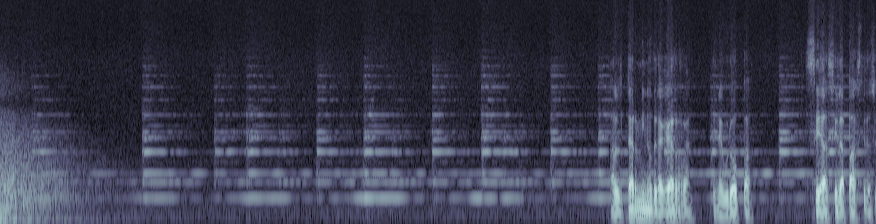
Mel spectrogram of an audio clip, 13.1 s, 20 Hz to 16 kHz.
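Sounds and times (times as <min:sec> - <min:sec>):
church bell ringing: 0:00.1 - 0:13.1
speech: 0:09.2 - 0:11.4, 0:12.1 - 0:13.1.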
